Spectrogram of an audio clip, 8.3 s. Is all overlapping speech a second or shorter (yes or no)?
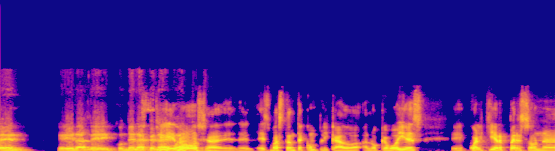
no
